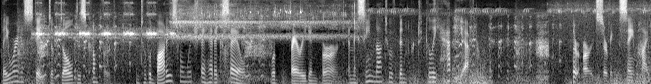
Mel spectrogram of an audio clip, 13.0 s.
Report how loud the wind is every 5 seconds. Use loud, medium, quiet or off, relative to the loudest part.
medium, loud, loud.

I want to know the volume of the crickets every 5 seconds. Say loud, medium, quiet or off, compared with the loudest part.
loud, medium, quiet.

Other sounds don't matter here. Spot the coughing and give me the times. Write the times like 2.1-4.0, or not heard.
0.7-2.6, 4.8-5.3, 9.0-11.2.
